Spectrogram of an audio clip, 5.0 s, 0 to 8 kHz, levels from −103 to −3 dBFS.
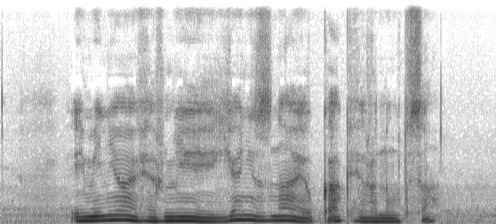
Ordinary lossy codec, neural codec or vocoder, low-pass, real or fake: none; codec, 16 kHz, 8 kbps, FunCodec, trained on LibriTTS, 25 frames a second; none; fake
